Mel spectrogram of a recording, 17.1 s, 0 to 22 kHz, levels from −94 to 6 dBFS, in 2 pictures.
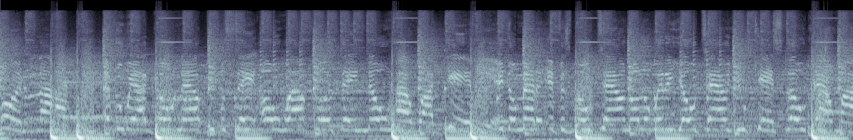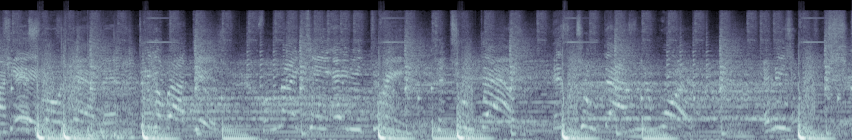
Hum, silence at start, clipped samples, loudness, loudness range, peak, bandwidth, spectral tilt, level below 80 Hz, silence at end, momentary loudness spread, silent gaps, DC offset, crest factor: none; 0 s; 1%; -12 LUFS; 2 LU; 0 dBFS; 16.5 kHz; -5 dB/octave; -16 dBFS; 0 s; 7 LU; none; under 0.1%; 12 dB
